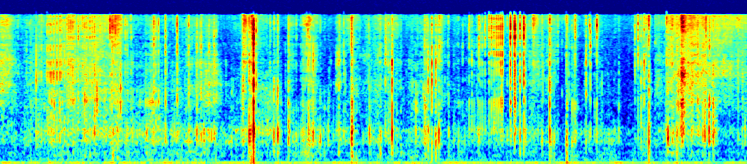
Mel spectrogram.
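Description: Fingertips and short nails scratch and crinkle the blue panel of a folded, empty, deflated PVC vinyl beach ball with blue, white and yellow panels. The result is a quiet, steady run of soft crinkling and scratchy rustles with frequent sharp little clicks. A low, constant hum sits underneath throughout.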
